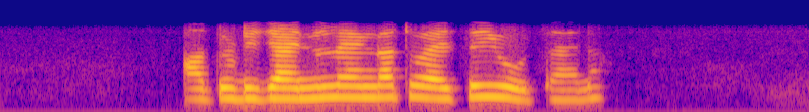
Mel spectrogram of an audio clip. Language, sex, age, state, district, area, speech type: Hindi, female, 18-30, Uttar Pradesh, Pratapgarh, rural, conversation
